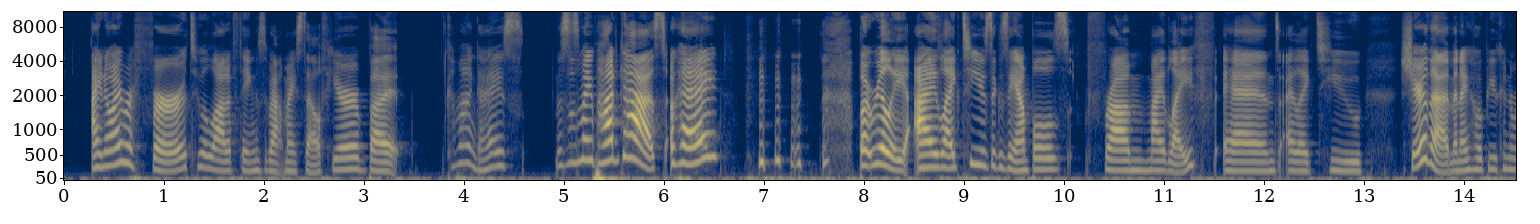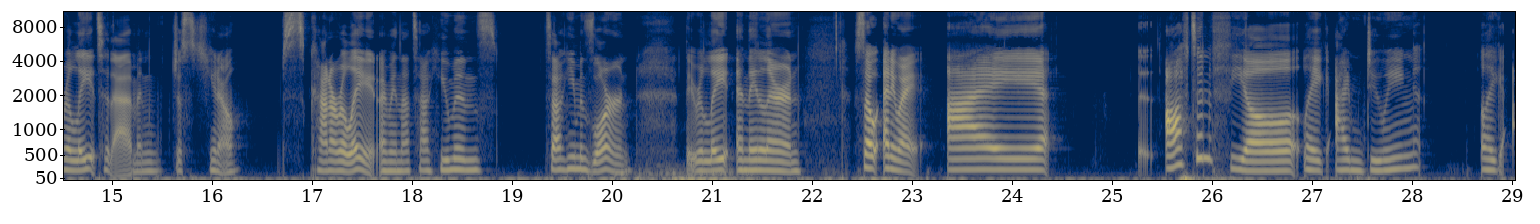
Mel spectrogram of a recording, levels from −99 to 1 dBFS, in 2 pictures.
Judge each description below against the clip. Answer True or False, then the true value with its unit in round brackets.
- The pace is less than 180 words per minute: True (155 wpm)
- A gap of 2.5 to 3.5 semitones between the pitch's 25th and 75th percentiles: False (4.6 semitones)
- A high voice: True (205 Hz)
